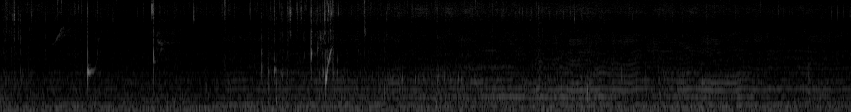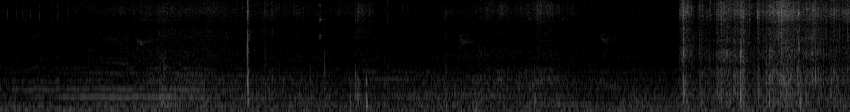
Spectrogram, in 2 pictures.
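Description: A flying insect buzzing for several seconds, its drone wavering in pitch, with a few light clicks of stones. Near the end, a loud crunching of gravel and stones.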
